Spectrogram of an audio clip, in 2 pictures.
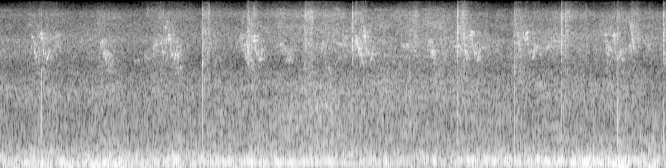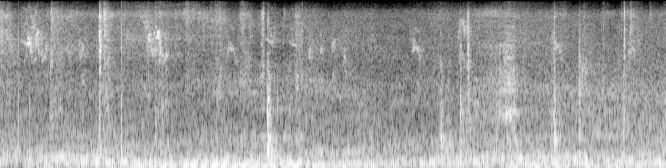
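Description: Small birds chirping over and over in short high notes, over a steady low hum. A few sharp clicks near the end, from a key turning in a door lock.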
